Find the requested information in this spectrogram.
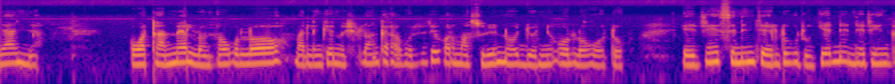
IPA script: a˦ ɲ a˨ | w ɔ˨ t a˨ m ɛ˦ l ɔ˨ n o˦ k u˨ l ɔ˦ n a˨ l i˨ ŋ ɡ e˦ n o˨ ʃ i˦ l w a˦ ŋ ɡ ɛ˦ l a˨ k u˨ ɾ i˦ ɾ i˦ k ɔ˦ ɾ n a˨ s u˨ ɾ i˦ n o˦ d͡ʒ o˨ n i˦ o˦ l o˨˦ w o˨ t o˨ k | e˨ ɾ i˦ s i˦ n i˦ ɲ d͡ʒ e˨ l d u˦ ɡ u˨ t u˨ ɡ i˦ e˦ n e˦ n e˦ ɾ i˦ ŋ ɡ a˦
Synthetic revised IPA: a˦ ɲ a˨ | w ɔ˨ t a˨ m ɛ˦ l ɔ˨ n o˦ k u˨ l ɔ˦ m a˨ l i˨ ŋ ɡ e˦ n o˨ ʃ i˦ l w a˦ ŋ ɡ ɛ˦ ɾ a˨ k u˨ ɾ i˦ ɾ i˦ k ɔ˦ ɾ m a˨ s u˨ ɾ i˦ n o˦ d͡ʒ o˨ n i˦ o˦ l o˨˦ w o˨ t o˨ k | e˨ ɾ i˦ s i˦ n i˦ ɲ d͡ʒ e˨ l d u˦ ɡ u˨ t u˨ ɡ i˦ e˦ n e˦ n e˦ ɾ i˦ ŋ ɡ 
